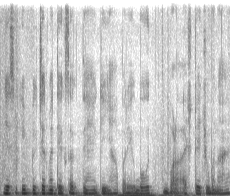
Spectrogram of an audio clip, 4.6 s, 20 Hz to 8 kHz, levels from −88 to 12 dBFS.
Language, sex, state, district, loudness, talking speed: Hindi, male, Bihar, Bhagalpur, -16 LUFS, 210 wpm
